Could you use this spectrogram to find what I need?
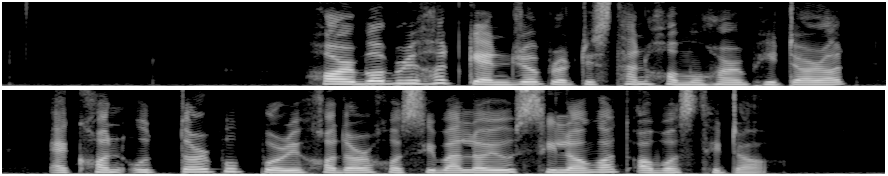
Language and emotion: Assamese, neutral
